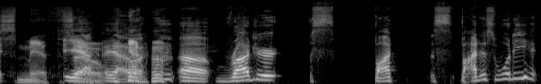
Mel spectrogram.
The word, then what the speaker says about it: Spottiswoode: Roger Spottiswoode. It's spelled Spottiswoode. Spottiswoode. Spottiswoode.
